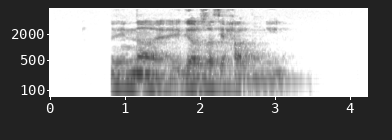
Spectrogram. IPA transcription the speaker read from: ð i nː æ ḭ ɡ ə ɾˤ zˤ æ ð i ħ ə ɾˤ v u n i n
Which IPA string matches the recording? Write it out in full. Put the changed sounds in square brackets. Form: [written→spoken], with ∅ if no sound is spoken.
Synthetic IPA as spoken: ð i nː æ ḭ ɡ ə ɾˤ zˤ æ [ð→θ] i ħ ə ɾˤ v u n i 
